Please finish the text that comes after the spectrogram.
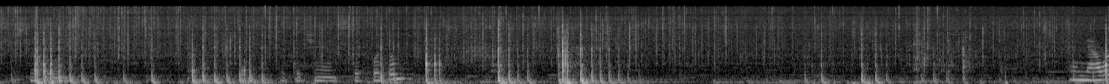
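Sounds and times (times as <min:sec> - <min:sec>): hash browns sizzling in a pan: 0:00.0 - 0:11.0
pan knocking on stove: 0:00.1 - 0:06.6, 0:08.0 - 0:10.2.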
